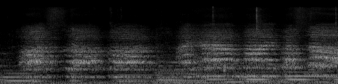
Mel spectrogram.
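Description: Children's choir singing together, moving from one held note to the next.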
